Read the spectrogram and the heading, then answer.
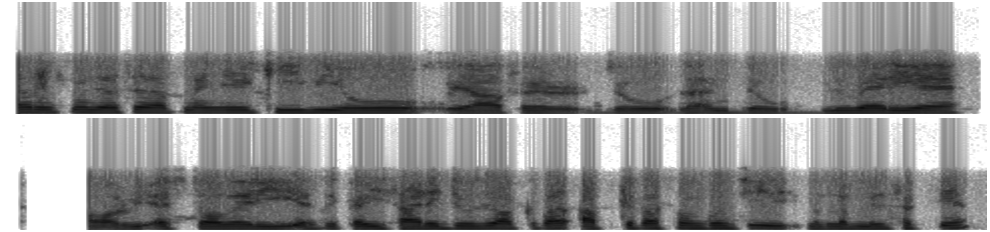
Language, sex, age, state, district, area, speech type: Hindi, male, 18-30, Rajasthan, Bharatpur, urban, conversation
